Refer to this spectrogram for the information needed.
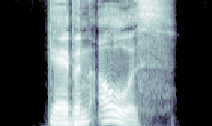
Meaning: first/third-person plural subjunctive II of ausgeben
- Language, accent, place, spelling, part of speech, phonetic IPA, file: German, Germany, Berlin, gäben aus, verb, [ˌɡɛːbn̩ ˈaʊ̯s], De-gäben aus.ogg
